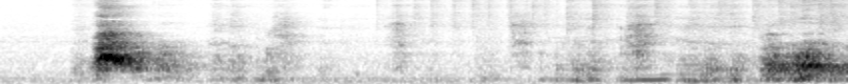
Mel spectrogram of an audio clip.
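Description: A small dog barks once, sharply and loudly, about half a second in, followed by fainter low noises from the dog.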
